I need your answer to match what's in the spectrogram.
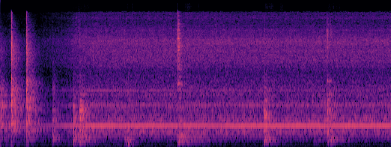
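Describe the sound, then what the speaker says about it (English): A Lidl plasma cutter slices through metal with a steady, loud hiss and a constant hum, opening with a few sharp clicks and pops and no voices. "If you want a plasma cutter and you haven't got much cash, buy a Lidl's one."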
